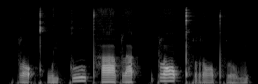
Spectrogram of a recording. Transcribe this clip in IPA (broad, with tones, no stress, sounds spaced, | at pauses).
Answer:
p l ɔ˨˩ ʔ kʰ w i˨˩ ʔ k uː˥˩ pʰ aː˥˩ p l a˥˩ k̚ | p l ɔː˥˩ p̚ kʰ r ɔː˧ pʰ l o˩˦ m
